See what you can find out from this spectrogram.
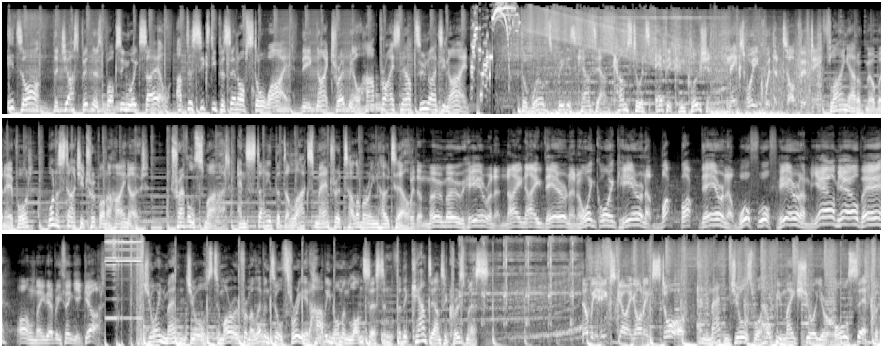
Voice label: male talent retail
